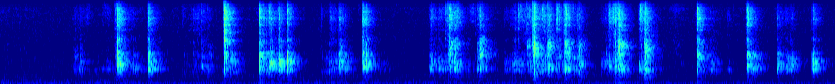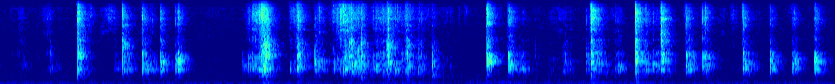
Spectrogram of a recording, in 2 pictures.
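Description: Plastic Speed Stacks sport-stacking cups clicking and clattering as they are quickly stacked up into pyramids on a tiled ledge, in irregular runs of rapid taps.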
